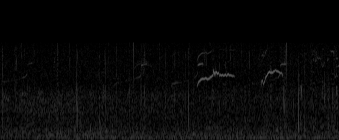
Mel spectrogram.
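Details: Two rising, slightly wavering whistles from a curlew, about a second apart, after a stretch of quiet background with faint clicks and distant murmur.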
